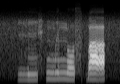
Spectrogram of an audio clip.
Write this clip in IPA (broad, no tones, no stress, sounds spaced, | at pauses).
ɦ i x ŋ͡m i n o s ɓ a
